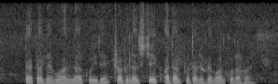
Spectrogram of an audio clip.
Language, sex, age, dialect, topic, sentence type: Bengali, male, 18-24, Jharkhandi, banking, statement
